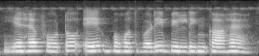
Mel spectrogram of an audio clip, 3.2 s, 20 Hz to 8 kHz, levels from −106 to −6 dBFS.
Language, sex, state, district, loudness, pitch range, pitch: Hindi, female, Uttar Pradesh, Shamli, -17 LUFS, 195-205 Hz, 200 Hz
